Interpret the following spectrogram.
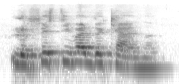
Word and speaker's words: Le Festival de Cannes: Le Festival de Cannes.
